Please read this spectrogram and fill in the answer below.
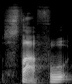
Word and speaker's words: スタッフ: Uh and yeah, luckily the accent is on the uh t as expected just like in English stuff.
